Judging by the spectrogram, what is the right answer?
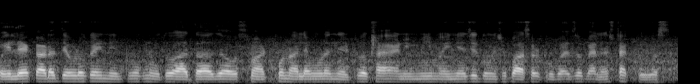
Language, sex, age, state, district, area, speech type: Marathi, male, 18-30, Maharashtra, Akola, rural, spontaneous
